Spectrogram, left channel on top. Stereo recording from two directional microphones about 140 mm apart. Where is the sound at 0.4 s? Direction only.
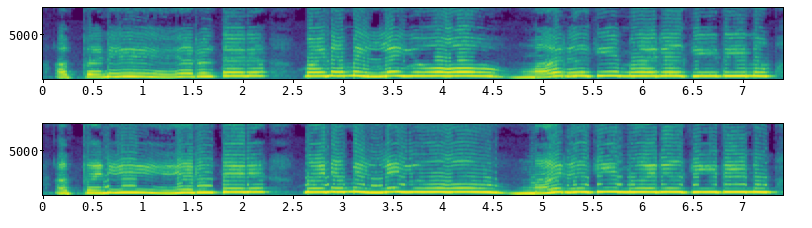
10° right (ahead or behind).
